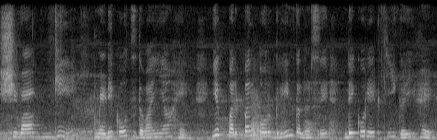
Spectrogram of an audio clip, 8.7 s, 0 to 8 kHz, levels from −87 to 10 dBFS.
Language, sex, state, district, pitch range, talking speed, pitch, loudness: Hindi, female, Madhya Pradesh, Dhar, 180-230 Hz, 105 wpm, 200 Hz, -18 LUFS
